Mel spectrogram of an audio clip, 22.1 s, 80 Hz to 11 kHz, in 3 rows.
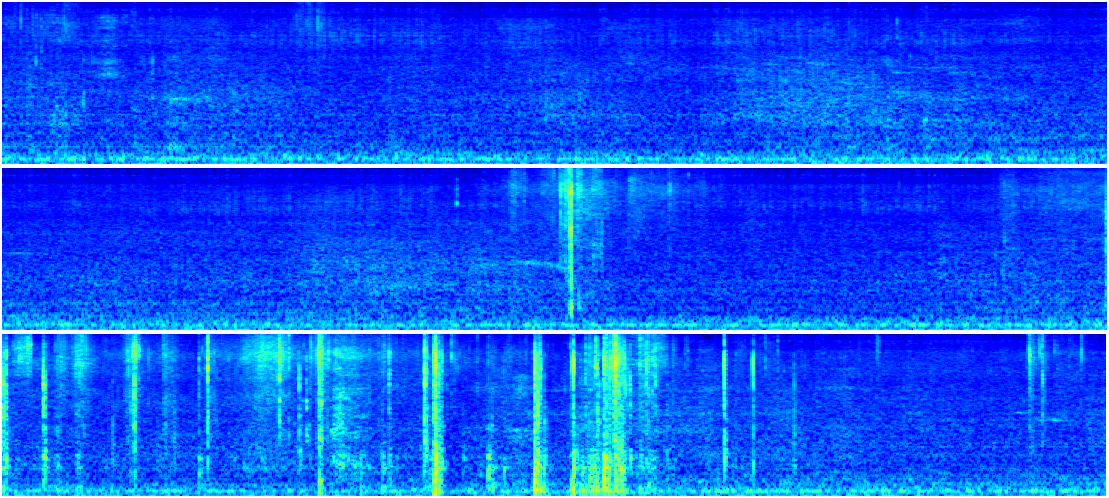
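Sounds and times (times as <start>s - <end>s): low background hum: 0.0s - 22.0s
twigs and leaves snapping: 10.9s - 11.9s, 14.7s - 20.2s, 21.5s - 22.0s.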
